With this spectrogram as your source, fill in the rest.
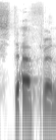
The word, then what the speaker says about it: Stefan: I apologize yeah Chris we say it's Stefan rhymes with effing definitely left with f and I like that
